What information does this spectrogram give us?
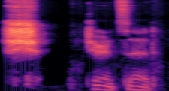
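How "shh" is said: sharp, forceful "shh"; loud shush. A narrator's reading. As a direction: shush the others loudly. Shushing the others.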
